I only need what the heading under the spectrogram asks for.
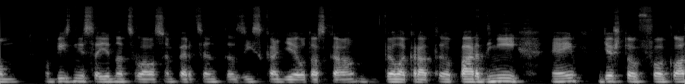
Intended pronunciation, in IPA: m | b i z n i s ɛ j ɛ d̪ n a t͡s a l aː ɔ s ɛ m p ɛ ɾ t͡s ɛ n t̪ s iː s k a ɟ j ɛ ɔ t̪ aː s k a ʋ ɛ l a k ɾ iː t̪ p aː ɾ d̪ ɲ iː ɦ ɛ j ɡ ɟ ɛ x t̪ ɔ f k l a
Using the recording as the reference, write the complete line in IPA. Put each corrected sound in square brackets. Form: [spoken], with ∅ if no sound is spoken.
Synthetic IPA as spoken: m | b i z n i s ɛ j ɛ d̪ n a t͡s [ɛ] l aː ɔ s ɛ m p ɛ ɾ t͡s ɛ n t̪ [z] iː s k a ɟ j ɛ ɔ t̪ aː s k a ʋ ɛ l a k ɾ [aː] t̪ p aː ɾ d̪ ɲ iː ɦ ɛ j ɡ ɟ ɛ [ʃ] t̪ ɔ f k l a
